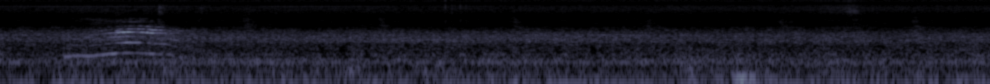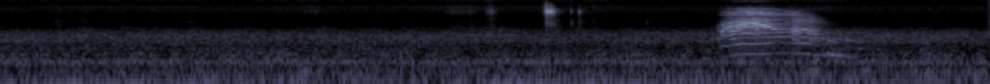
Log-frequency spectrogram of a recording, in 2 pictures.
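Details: Indoor Persian cat at mealtime: one short descending meow near the start, a long quiet stretch of room hum, then a second, louder falling meow near the end.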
